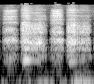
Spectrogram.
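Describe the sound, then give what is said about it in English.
Heavy, labored mouth breathing: quick ragged in-and-out breaths, about four in a second, loud, with an airy rasp and no talking. “Labored breathing, for sure.”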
